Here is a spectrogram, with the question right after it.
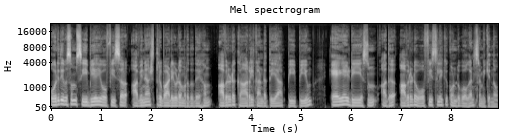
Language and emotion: Malayalam, neutral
